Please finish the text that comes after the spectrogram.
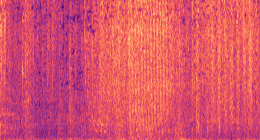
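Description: Heavy weapon fire in Horizon Forbidden West, a dense, sustained roar of rapid shots that swells toward the middle and peaks with a loud burst near the end, with no talk over it.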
